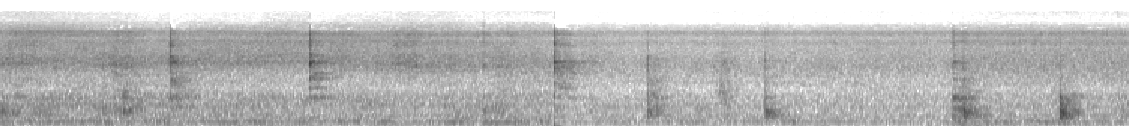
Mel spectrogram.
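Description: Cubed pork with onion and garlic sizzling as it is sautéed in a nonstick pot, stirred with a spatula that knocks and scrapes against the pot in short, irregular strokes about once a second.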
